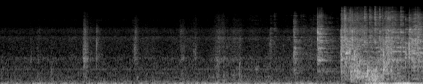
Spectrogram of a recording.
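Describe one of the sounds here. A shovel scrapes and knocks through loose debris.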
